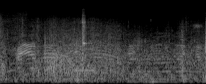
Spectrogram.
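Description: Racing skis running fast over hard, icy snow: a steady hiss, with a faint voice briefly behind it.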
